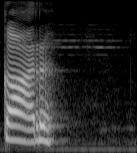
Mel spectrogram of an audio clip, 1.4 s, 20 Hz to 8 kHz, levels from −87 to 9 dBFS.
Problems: background sounds at intervals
